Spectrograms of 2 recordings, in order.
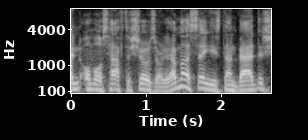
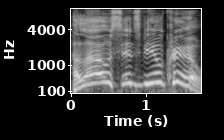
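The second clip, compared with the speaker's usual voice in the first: very high, strange, odd put-on voice; 12 semitones higher, 3 dB louder than usual. Reading out a listener's question to the group in a strange put-on voice. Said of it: "What is that voice?".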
